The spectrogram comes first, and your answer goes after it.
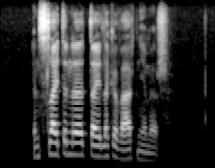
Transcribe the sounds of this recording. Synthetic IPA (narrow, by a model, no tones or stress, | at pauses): ənslœɥtəndətœjdələkəværkniəmər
